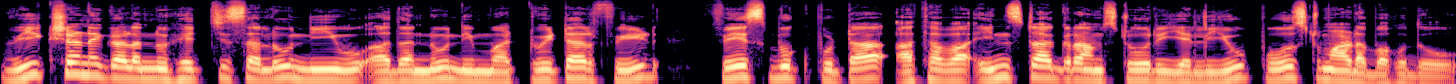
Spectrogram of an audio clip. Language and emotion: Kannada, neutral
